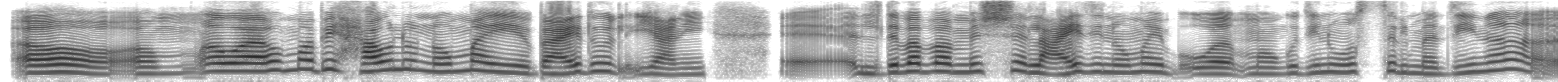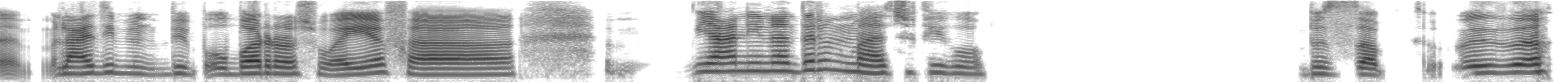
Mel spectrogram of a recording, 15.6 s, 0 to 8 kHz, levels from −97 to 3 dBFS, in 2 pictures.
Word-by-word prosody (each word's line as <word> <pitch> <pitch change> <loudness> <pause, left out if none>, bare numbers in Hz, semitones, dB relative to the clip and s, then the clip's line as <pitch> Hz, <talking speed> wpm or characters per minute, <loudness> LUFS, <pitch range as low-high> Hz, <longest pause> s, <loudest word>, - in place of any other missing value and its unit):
آه 230 -4 +3
ام 210 +1 -12
هو 275 +1 +5 0.2
هُم 330 +2 -1
بيحاولوا 330 0 +3
إن 290 - -9
هُم 265 +4 -3
يبعدوا 240 -1 +3
ال - - -10
يعني 195 -1 -2 0.4
آآ، 310 0 -9
الدِبَبة 255 +6 +2
مش 265 +4 -1
العادي 250 -1 +2
إن 250 - -9
هُم 240 +2 -7
يبقوا 205 -5 -2
موجودين 200 +5 -10
وسط 255 +3 -8
المدينة، 230 +2 -6 0.6
العادي 210 +4 0
بيد 205 -5 -14
بيبقوا 200 -2 -9
برّه 215 +1 +3
شويّة 195 +2 +2
ف 245 - -15 1.4
يعني 275 +2 +2
نادرًا 285 +3 0
ما 265 -7 -1
هاتشوفيهم. 225 -2 -8 1.6
بالضبط، 195 -2 -3 0.4
بالضبط، 240 +3 +1
235 Hz, 125 wpm, -23 LUFS, 205-270 Hz, 1.6 s, هو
